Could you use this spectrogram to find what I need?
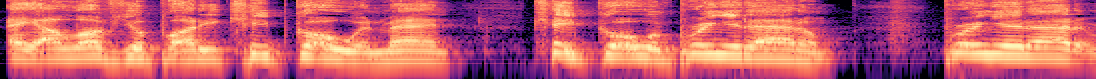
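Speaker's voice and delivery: put-on loud, high cheering in a New York accent. Retelling a fight corner's pep talk: imitating Ray Longo's New York accent. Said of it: "Ray Longo in his New York accent".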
